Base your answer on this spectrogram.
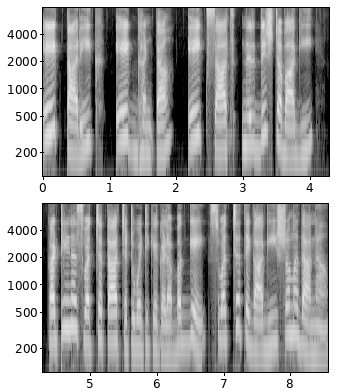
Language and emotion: Kannada, neutral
